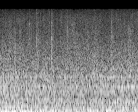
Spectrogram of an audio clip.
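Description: A bus engine hums as it approaches.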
